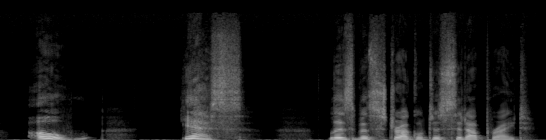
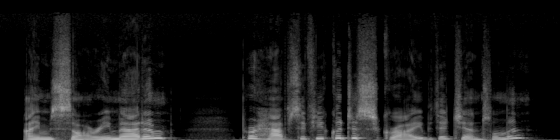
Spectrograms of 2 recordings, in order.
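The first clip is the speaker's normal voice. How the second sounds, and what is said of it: Polite young woman, Welsh accent. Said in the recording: “The polite voice had a Welsh accent and belonged to a girl”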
